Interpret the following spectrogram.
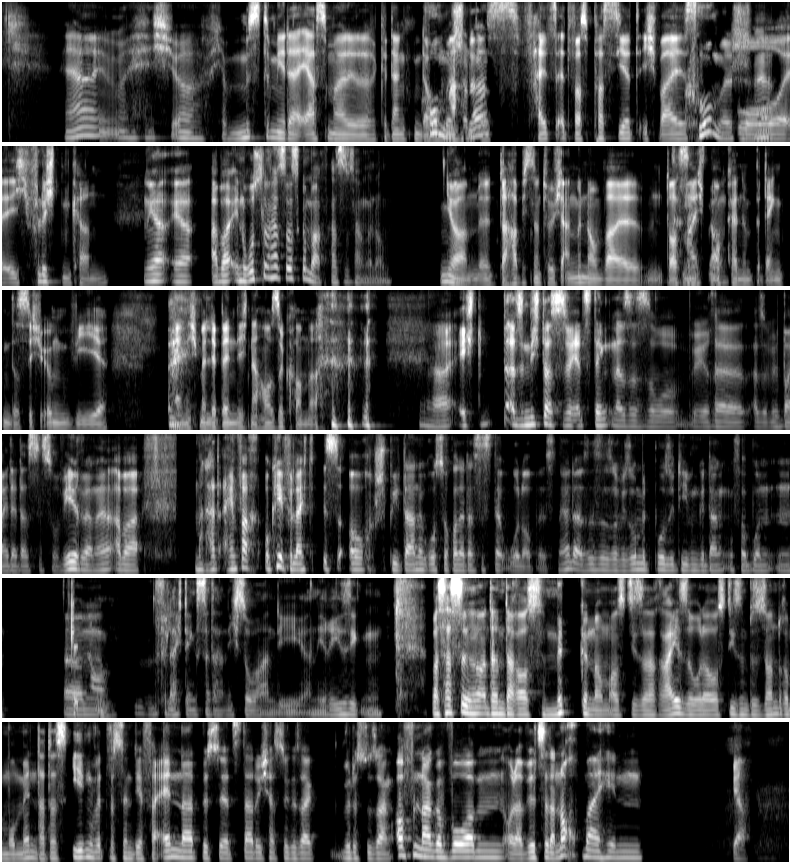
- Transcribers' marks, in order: chuckle; laugh
- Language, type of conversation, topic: German, podcast, Was war dein schönstes Reiseerlebnis und warum?
- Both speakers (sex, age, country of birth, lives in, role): male, 25-29, Germany, Germany, guest; male, 30-34, Germany, Germany, host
